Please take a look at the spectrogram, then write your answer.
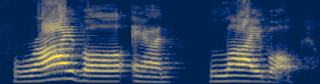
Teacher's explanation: we're going to stress syllable number one in both of these words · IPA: /ˈraɪvəl/ ; /ˈlaɪbəl/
